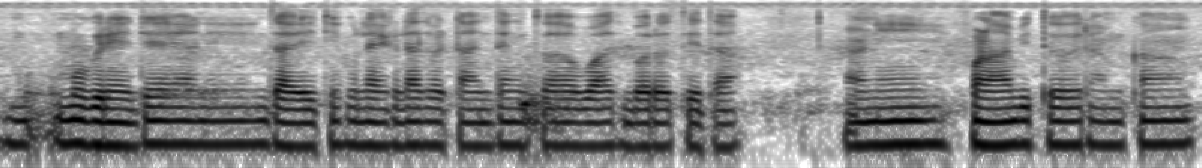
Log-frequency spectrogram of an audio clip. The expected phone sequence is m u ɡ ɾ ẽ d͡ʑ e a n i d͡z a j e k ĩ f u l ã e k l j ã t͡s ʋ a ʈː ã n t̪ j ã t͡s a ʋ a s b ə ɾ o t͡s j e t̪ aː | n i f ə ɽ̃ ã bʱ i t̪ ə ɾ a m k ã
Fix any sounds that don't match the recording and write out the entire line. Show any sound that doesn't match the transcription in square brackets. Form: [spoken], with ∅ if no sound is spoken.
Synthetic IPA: m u ɡ ɾ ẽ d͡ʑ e a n i d͡z a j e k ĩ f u l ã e k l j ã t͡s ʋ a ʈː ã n t̪ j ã t͡s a ʋ a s b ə ɾ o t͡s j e t̪ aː | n i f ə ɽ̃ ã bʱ i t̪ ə ɾ a m k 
